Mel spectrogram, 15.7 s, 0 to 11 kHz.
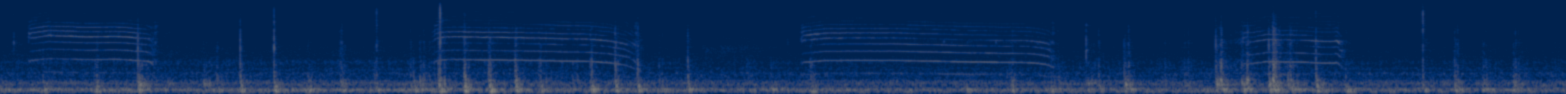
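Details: Hungry male Ragamuffin kitten, born 9 March 2022, repeatedly asking for food: four long, steady, slightly falling meows, each one to two and a half seconds, separated by pauses full of quick clicking taps.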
